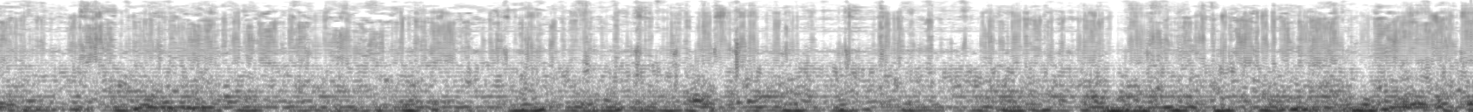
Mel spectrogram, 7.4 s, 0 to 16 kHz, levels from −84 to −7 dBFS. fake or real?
fake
